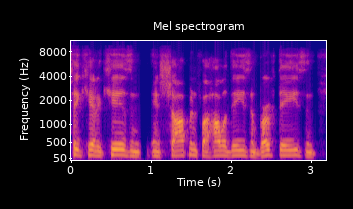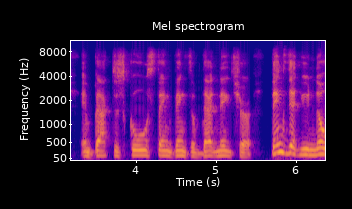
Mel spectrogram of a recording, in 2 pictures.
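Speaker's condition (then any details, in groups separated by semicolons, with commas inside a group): No condition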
